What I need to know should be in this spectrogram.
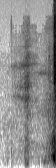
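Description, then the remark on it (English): A single loud sneeze: a brief, quiet intake builds for about a second before a sharp, explosive burst at the very end. “Yeah, it was a big boy sneeze.”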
